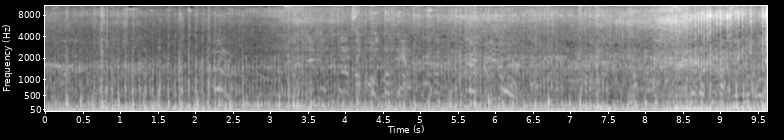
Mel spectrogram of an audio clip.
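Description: A motorcycle engine putters and pops close by.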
